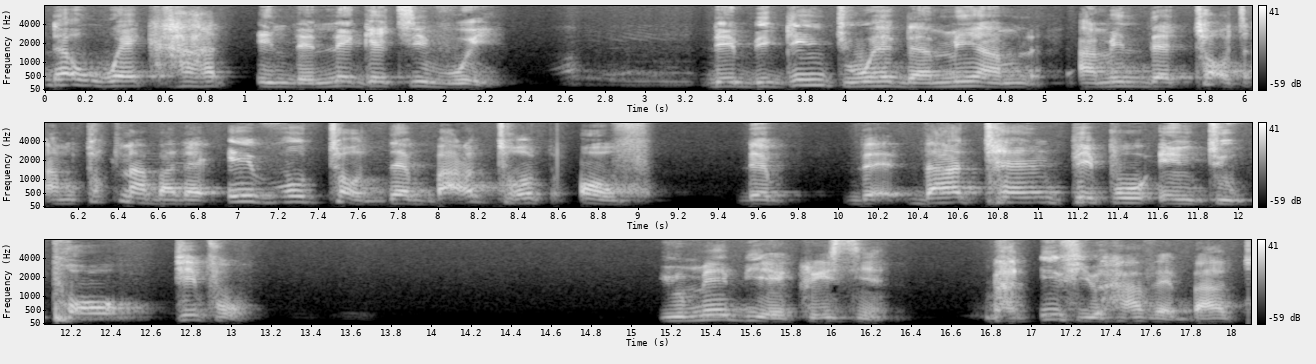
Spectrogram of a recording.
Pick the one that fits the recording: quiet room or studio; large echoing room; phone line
large echoing room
